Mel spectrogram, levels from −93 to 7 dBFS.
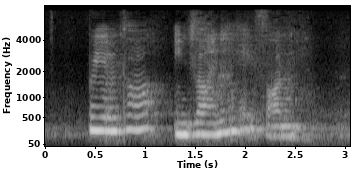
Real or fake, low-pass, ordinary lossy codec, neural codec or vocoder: fake; none; none; codec, 16 kHz, 1.1 kbps, Voila-Tokenizer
